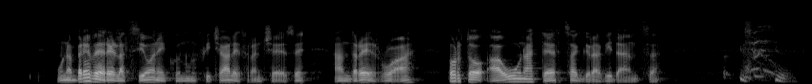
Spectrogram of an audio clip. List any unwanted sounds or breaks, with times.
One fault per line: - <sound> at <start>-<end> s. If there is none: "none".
- sneeze at 7.2-8.0 s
